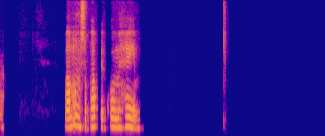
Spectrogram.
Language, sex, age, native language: Icelandic, female, 40-49, Icelandic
